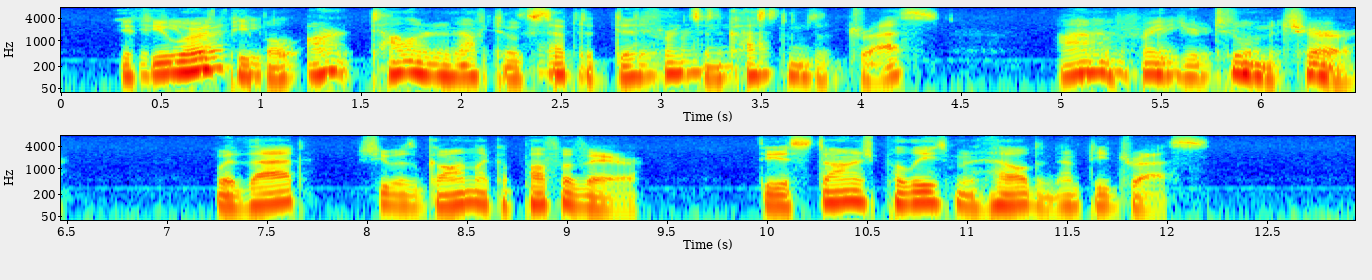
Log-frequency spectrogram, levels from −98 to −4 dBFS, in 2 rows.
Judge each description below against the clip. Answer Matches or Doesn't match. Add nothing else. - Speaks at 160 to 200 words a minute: Matches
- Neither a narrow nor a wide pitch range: Matches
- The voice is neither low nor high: Doesn't match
